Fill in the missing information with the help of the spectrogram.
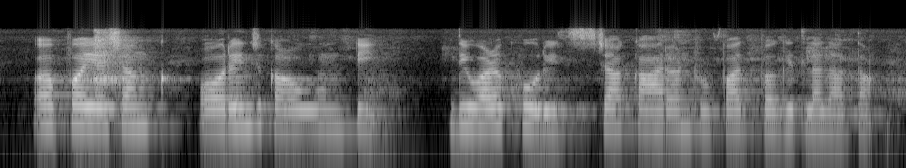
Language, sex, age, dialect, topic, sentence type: Marathi, female, 25-30, Southern Konkan, banking, statement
